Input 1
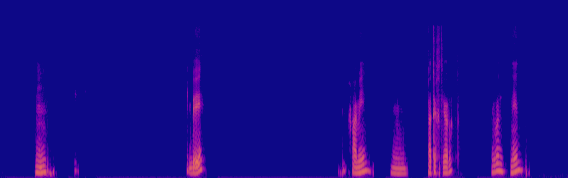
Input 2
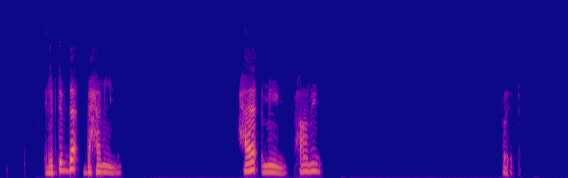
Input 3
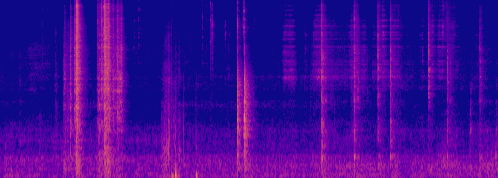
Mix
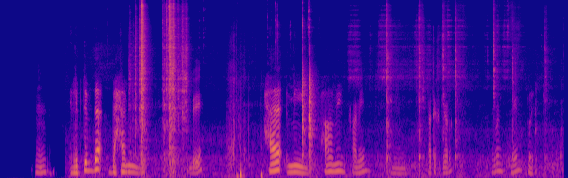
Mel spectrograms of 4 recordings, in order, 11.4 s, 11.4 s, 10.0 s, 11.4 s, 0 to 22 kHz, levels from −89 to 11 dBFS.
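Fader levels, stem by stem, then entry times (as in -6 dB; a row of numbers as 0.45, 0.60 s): -7.0, -1.0, -1.0 dB; 0.00, 0.50, 1.30 s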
